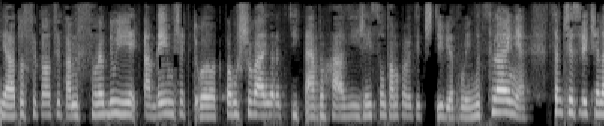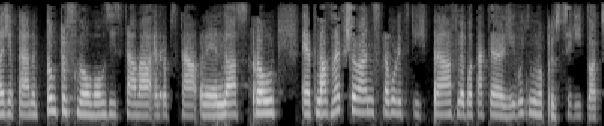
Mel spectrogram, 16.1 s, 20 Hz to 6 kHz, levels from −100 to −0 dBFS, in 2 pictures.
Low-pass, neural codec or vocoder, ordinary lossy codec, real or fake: 5.4 kHz; codec, 16 kHz, 0.5 kbps, X-Codec, HuBERT features, trained on general audio; MP3, 24 kbps; fake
